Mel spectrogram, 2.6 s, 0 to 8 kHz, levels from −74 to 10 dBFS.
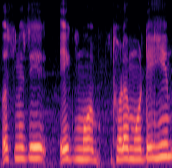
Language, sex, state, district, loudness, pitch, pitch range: Hindi, male, Madhya Pradesh, Bhopal, -13 LUFS, 185 Hz, 180-195 Hz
